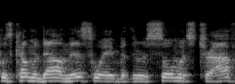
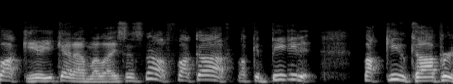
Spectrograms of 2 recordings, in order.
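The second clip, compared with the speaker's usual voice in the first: acted brash, mouthy, cocky, defiant taunting tone. Retelling telling off a railway cop: retelling own cocky words. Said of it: "Just being a cocky little fuck".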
